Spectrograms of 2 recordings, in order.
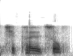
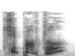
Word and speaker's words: chipotle: How would you pronounce that? I say chipotle. Right, I would say chipotle.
